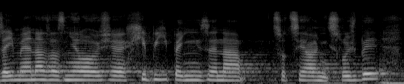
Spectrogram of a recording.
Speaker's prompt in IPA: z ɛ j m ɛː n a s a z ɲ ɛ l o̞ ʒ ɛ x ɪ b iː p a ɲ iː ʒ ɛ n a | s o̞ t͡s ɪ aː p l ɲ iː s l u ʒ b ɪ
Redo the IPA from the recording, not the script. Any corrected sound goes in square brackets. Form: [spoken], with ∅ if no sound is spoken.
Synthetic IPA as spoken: z ɛ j m ɛː n a [z] a z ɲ ɛ l o̞ ʒ ɛ x ɪ b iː p [ɛ] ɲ iː [z] ɛ n a | s o̞ t͡s ɪ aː [∅] l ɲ iː s l u ʒ b ɪ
